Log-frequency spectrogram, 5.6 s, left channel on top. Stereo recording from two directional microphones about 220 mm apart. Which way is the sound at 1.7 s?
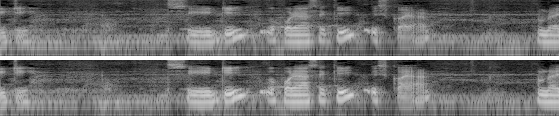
45° right (ahead or behind).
